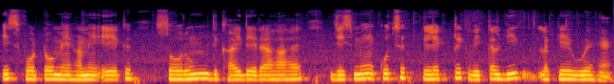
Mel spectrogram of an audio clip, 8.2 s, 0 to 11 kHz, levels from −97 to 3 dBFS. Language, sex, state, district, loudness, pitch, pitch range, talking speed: Hindi, male, Rajasthan, Bikaner, -13 LUFS, 130 Hz, 125-145 Hz, 130 wpm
